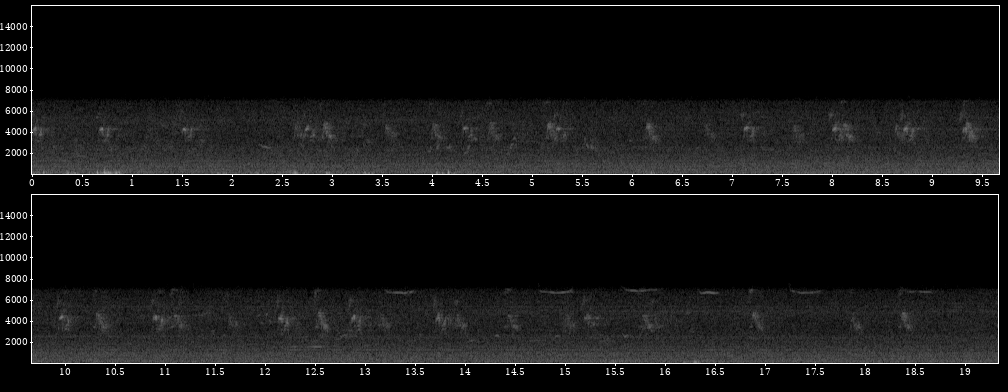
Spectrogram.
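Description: Faint outdoor ambience with small birds chirping: short, high, irregular chirps, several a second. A few soft low bumps come in the first couple of seconds.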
